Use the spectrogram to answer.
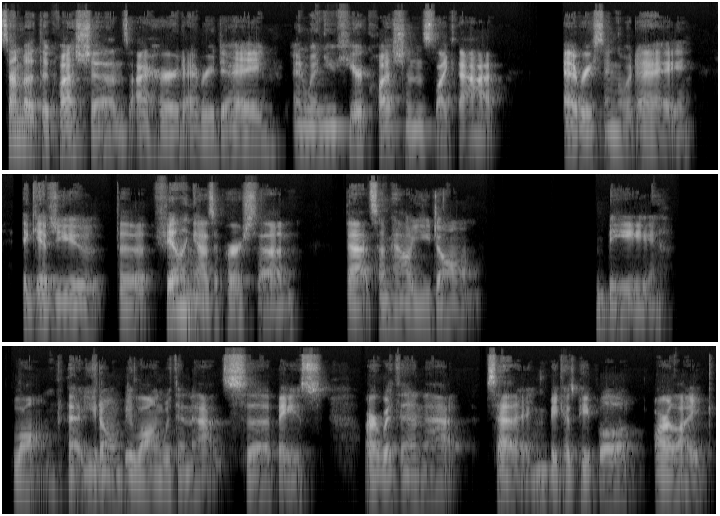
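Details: Adult man with lifelong childhood apraxia of speech, a neurological motor speech disorder; childhood apraxia of speech.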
